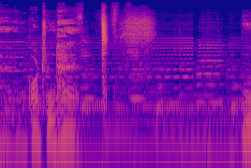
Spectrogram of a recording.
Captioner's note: clicks tongue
